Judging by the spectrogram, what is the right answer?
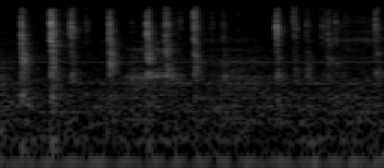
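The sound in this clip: Fingers type a search on a computer keyboard in a quick, irregular run of many faint, crisp key clicks with short pauses between bursts, and no one speaks.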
